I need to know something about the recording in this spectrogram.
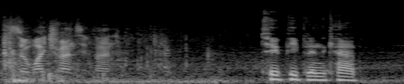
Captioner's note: man over phone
